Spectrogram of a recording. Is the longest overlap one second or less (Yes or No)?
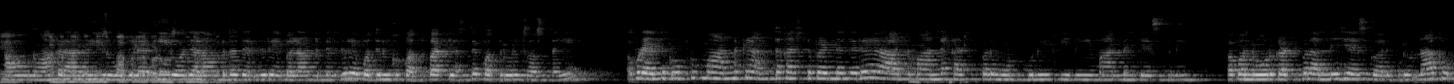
No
